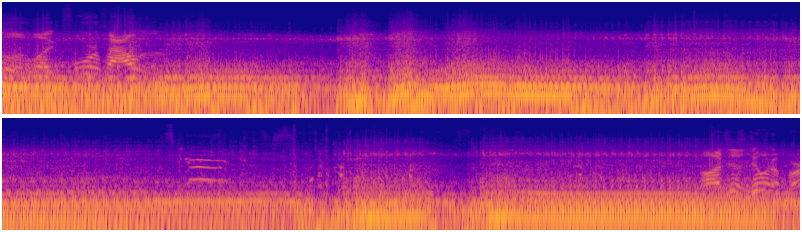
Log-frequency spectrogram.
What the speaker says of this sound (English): Oh, it's just doing a burnout.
